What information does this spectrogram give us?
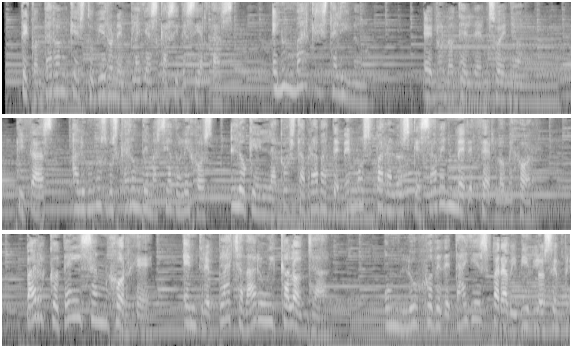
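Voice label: Spanish, female, commercial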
